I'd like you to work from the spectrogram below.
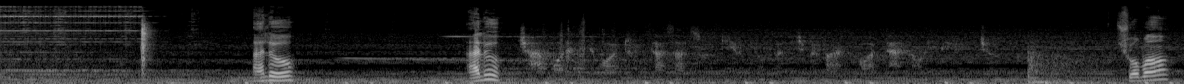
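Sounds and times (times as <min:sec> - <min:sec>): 
telephone bell ringing: 0:00.0 - 0:01.7
speech: 0:02.5 - 0:03.1, 0:04.7 - 0:05.4, 0:11.2 - 0:11.8.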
